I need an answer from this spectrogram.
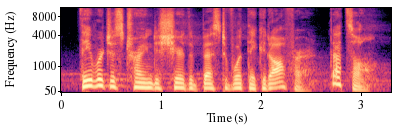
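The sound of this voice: In a put-on character voice, a woman talks at a fairly quick pace with an extremely low pitch and big pitch swings.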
